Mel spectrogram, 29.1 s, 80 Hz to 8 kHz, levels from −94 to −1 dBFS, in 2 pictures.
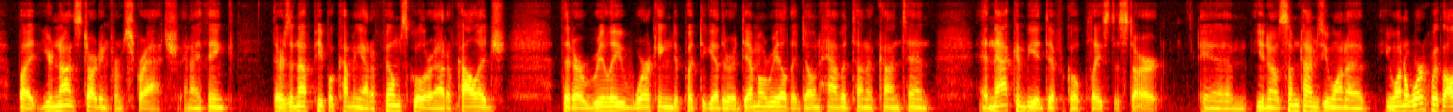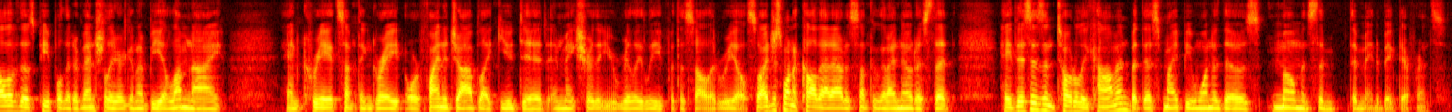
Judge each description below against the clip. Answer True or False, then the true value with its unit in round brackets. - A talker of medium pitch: False (110 Hz)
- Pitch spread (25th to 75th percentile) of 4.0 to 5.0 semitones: False (3.2 semitones)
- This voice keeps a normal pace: False (260 wpm)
